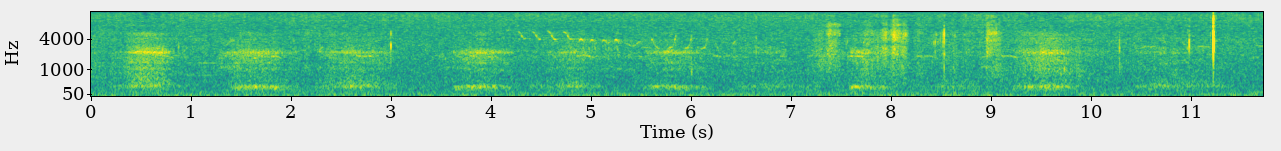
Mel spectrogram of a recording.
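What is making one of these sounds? Fingers fiddle softly with a fishing hook and bait.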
